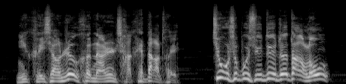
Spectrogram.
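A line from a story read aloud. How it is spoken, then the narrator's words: Furious roar. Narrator (Chinese): 发哥怒不可遏 大声吼道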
